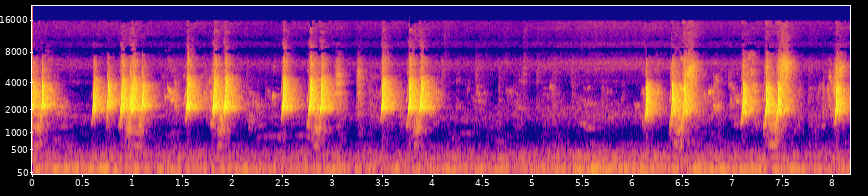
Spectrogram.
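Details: A quail calls in winter with bright, clipped notes in tight triplets. The phrases repeat at uneven intervals with a pause mid-way, and a constant low mechanical hum runs underneath.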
